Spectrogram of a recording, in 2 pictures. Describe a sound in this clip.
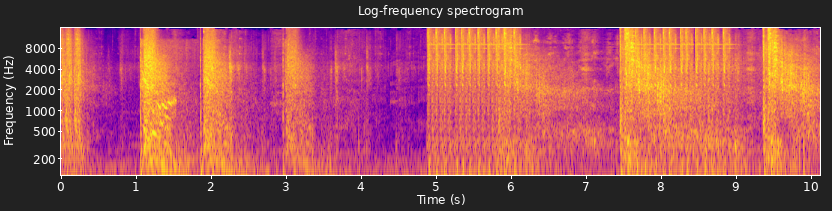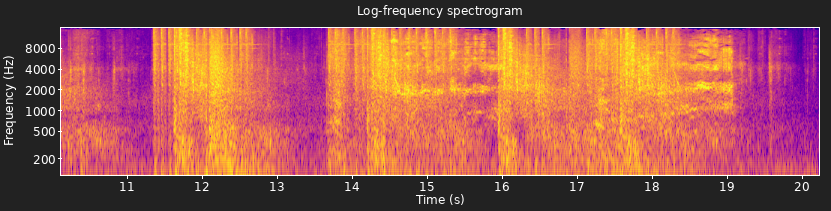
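Gunshots fire rapidly and echo loudly.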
